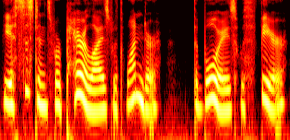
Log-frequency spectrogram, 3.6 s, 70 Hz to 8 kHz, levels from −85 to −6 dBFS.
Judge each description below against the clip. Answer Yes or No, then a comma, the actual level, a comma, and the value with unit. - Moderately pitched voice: No, high, 235 Hz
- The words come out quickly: No, average, 165 wpm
